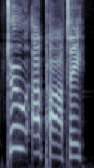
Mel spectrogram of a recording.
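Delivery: high, loud solemn machine; deadly serious robot. A narrator's reading. Robot finishes telling Zaphod its plans, utterly serious. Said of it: "said the robot in all seriousness".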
